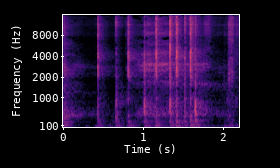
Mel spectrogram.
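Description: Plastic push buttons on a Surecom SW-102 SWR meter clicking in a quick, uneven series as a gloved finger presses them again and again. The meter is dead and does not power on.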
